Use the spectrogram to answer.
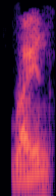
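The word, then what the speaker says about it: Rhyan: It's going to be my first name, Ryan, R-H-Y-A-N-C-O-L-E. – R-H-Y.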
